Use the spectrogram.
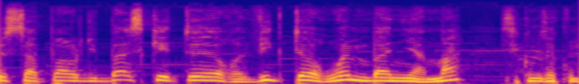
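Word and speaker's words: Wembanyama: Ça parle du basketteur Victor Wembanama. C'est comme ça qu'on prononce he parce que moi j'écorche constamment le nom des gens.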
